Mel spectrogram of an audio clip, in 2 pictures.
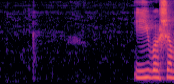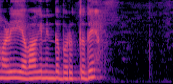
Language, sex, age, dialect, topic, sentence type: Kannada, female, 41-45, Dharwad Kannada, agriculture, question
